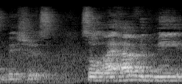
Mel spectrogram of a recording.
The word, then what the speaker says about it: Licious: It's quite delicious, a startup, and the name also is something which rhymes with delicious, and that's licious.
